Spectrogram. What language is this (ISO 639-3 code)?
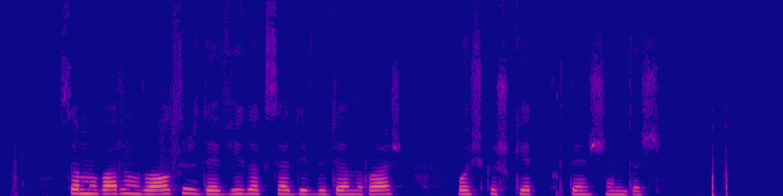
chm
